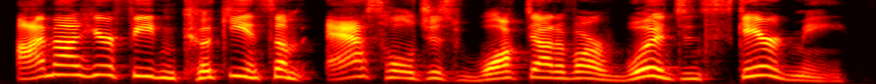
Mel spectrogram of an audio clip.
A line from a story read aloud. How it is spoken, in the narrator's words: I loudly said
